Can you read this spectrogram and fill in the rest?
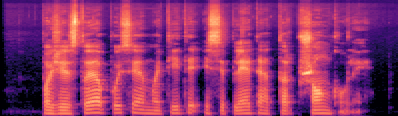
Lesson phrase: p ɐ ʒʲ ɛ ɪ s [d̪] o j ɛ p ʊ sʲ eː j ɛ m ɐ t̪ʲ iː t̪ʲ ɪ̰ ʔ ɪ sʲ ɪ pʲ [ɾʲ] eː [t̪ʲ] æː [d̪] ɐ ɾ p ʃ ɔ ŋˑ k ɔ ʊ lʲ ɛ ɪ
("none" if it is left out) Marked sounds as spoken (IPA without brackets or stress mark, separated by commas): t̪, lʲ, t̪ʲ, t̪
